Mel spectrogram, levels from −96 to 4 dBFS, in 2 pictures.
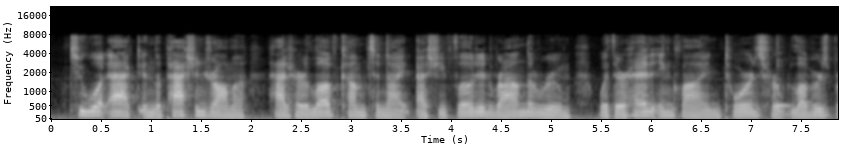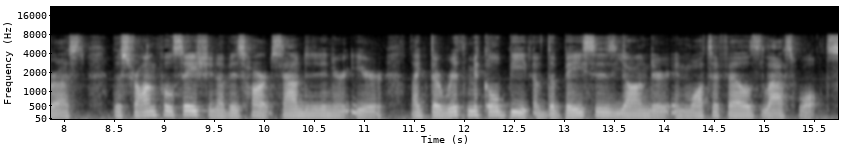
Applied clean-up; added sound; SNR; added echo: none; Cowbell; 15 dB; none.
